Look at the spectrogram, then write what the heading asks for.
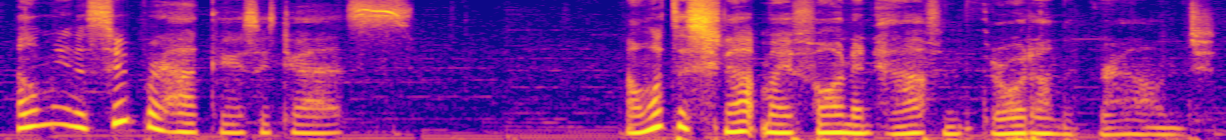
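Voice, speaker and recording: Female game streamer, relaxed mellow tone, playful dialogue read-aloud for ASMR, faint music behind. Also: medium pitch, moderate pace. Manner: playful, acts out dialogue while reading. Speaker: streamer reading a visual novel aloud.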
